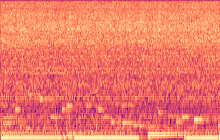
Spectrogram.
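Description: Steady sizzle of cubed potatoes frying in hot vegetable oil in a cast-iron kadai, the oil bubbling at a lively rate. Background music with low held notes that change every second or so plays along.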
